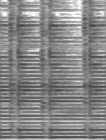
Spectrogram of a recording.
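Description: A guitar note fretted at the second fret of the second string rings out clearly and is picked repeatedly in an even rhythm, each attack sustaining into the next, with no voice over it.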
